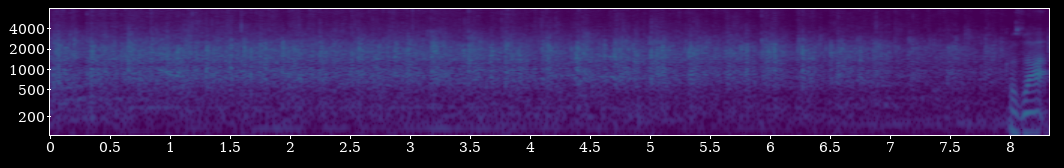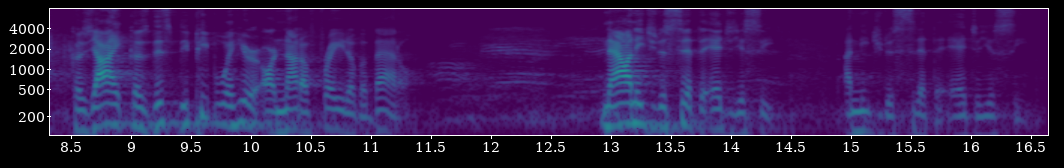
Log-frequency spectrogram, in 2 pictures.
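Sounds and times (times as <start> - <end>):
audience hand clapping: 0.0 - 8.5
speech: 8.0 - 11.4, 13.0 - 16.6.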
